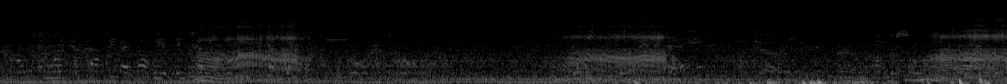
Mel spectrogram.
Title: Snoring cats🐈‍⬛🐈 #cat #animals #catlover #catvideos #cats #dogs #dogshorts #catshorts #meriLewaTV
